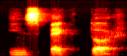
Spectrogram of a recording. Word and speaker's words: inspector: one we've got Inspector Inspector we stress the last syllable here inspector is when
